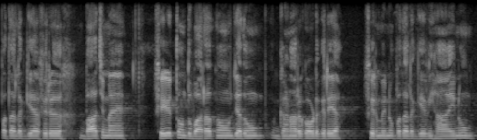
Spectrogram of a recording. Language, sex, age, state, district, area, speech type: Punjabi, male, 18-30, Punjab, Fatehgarh Sahib, urban, spontaneous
